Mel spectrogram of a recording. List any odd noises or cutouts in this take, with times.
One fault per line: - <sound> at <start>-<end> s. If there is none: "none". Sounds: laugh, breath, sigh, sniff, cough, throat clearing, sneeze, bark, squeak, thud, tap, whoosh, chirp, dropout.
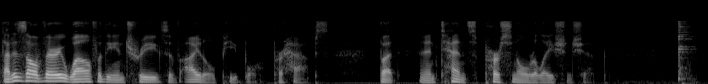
- tap at 6.8-7.0 s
